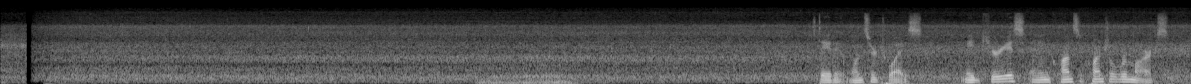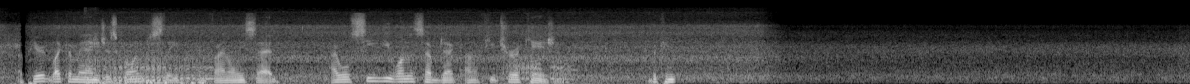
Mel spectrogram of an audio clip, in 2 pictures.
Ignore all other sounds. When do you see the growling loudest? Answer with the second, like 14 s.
13 s.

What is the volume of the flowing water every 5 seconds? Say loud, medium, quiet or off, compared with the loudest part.
loud, loud, loud, loud, medium.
